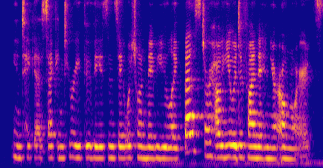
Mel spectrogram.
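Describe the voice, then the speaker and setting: Over noticeable background noise, a woman talks very fast at a medium pitch with ordinary pitch variation. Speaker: university lecturer. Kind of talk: lecture. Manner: audible heavy breathing.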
